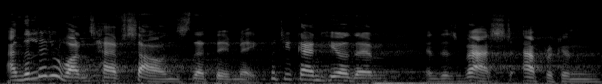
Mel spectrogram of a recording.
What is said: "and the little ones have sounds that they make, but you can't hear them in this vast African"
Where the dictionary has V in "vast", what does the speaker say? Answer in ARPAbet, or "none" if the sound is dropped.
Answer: V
